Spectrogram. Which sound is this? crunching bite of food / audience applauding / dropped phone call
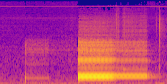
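dropped phone call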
